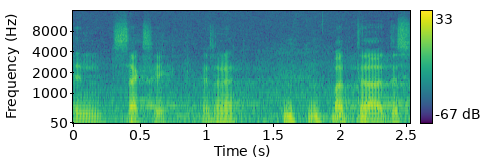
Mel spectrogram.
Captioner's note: laughs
